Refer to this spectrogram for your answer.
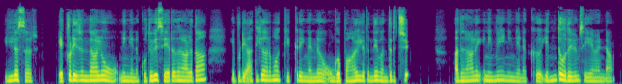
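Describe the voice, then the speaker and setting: A woman's voice: fairly low pitch, fairly even intonation, fairly quick, dark tone, dry recording, studio quality, lightly acted. A woman voicing a proud young woman who answers firmly and respectfully. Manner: firm and respectful, calls him "sir". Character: proud young working woman, firm and hurt.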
